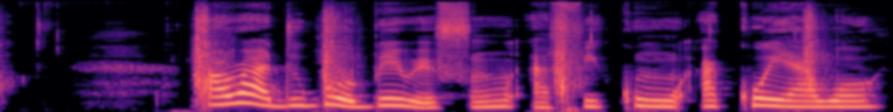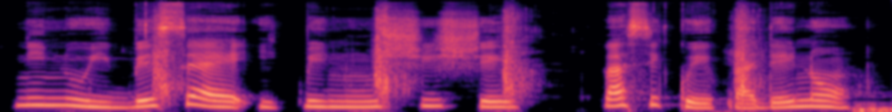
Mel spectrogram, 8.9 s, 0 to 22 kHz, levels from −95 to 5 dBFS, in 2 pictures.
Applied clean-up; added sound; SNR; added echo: classical method Wiener filter.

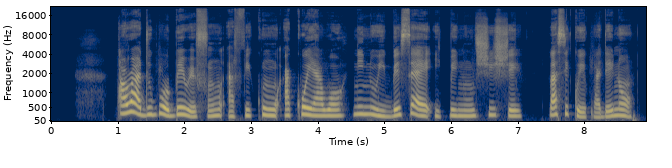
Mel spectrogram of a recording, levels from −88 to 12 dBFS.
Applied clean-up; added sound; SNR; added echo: neural mask model DeepFilterNet 3.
